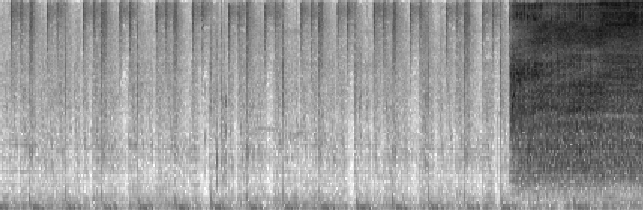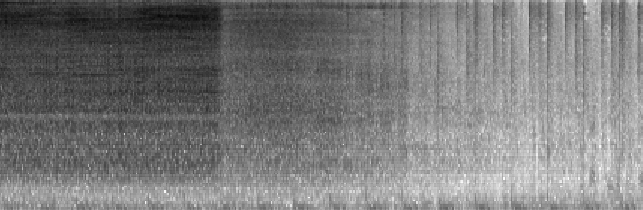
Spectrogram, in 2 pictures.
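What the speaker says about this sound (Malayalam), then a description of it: "ഒരു ഗ്രൈൻഡർ ഉപയോഗിച്ച് ഹാൻഡിൽ കട്ട് ചെയ്യാം." An angle grinder cuts through an old bicycle handlebar, giving a loud, steady, hissing metal-cutting whine that runs for about five seconds, then eases to a slightly lower tone and fades out. Background noise surrounds it before and after.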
